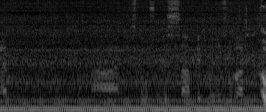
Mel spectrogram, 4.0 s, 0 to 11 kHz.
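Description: Can-Am Maverick X3's Rotax 900 three-cylinder engine idling steadily.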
